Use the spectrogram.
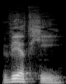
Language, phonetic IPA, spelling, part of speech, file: Russian, [ˈvʲetxʲɪj], ветхий, adjective, Ru-ветхий.ogg
- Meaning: 1. ancient, old 2. old, dilapidated, shabby, ramshackle, decrepit, rickety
